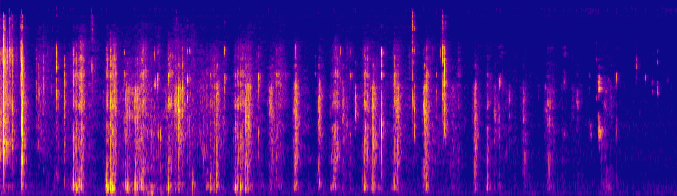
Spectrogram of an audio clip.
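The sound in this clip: Biting and chewing a Double Stuf Oreo cookie gives many crisp, dry crunches in an irregular rhythm. They come dense and loud at first, then thin out and grow fainter toward the end, with no talking.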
